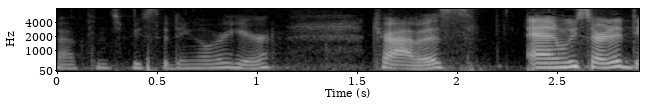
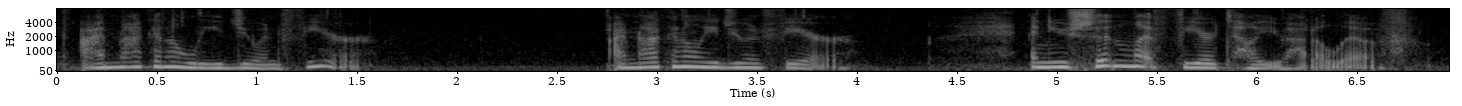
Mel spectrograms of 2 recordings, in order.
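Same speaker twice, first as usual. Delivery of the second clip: quiet, soft, hushed whisper; 7 dB quieter than usual. Retelling what God whispered on a walk back to the campsite: imitating God whispering. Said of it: "I remember hearing God whisper that".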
